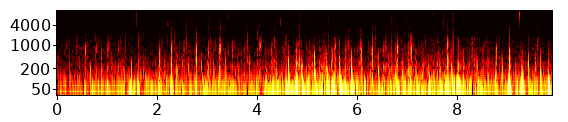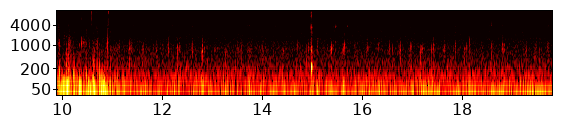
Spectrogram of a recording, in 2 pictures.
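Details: Pet rabbit eating a carrot songpyeon given for Chuseok; vigorous rapid crunching, nearly four clicks a second, loudest in the first eleven seconds, then fading to softer, sparser nibbles.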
